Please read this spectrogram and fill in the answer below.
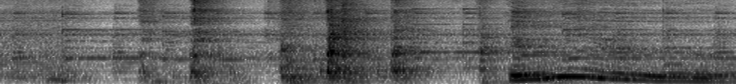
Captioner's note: wood pieces banging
